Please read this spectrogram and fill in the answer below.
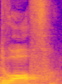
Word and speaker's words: dwarf: और एक है DWARF, इसका प्रोनाउंसिएशन होता है ड्वॉर्फ। क्या होता है? ड्वॉर्फ। यदि आप ट्रांसक्रिप्शन जानते हो तो इस तरीके से ड्वॉर्फ, डे, फिर वे, फिर ओ और फे, ड्वॉर्फ।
